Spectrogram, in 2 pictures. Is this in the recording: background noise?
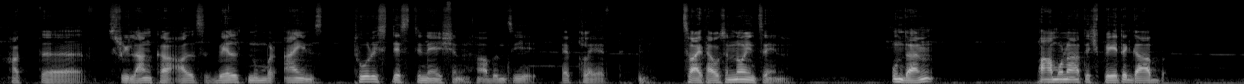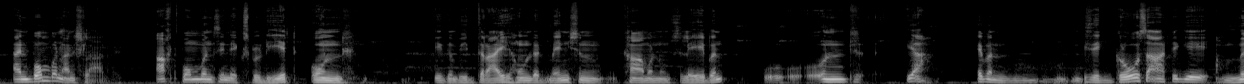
yes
